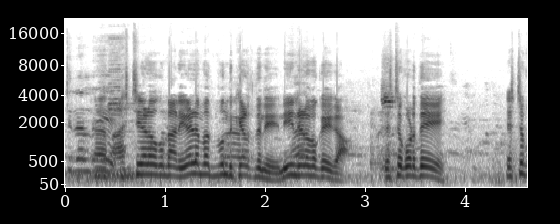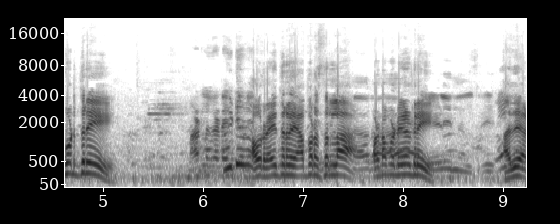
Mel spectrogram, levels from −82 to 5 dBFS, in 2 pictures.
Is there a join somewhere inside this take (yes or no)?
yes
